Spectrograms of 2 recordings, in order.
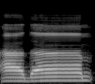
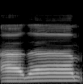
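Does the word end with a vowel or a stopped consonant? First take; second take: consonant; consonant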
